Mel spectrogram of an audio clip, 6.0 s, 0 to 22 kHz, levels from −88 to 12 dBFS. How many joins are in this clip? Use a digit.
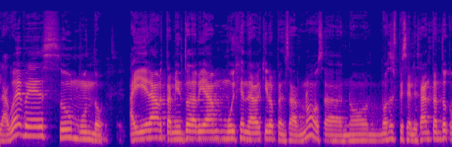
0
